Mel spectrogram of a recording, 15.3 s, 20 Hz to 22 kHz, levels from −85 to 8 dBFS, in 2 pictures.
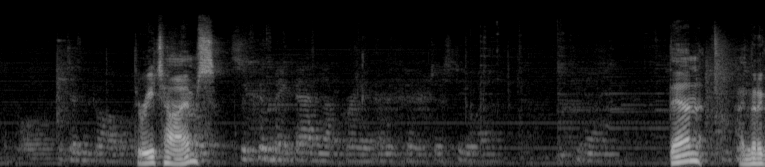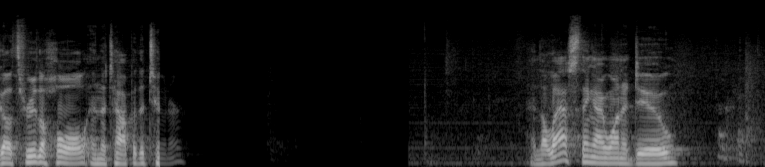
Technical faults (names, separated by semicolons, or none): one channel inverted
